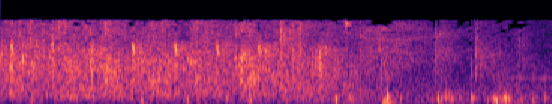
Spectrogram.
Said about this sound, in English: So could we give these guys a round of applause?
